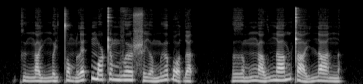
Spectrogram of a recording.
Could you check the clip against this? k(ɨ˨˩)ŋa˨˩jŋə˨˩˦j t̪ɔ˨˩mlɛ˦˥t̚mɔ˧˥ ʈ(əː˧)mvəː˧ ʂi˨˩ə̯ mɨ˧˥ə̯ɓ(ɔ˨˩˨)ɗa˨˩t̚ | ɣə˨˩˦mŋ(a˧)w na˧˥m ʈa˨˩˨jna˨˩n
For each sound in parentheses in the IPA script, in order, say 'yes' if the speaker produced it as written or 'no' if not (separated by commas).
yes, no, yes, no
